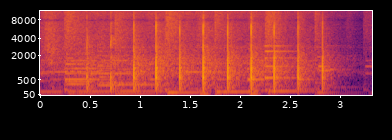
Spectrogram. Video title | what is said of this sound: More Food! Episode 2 part 1 BREAD | you'll know they're ready when you hear this hollow sound on the bottom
